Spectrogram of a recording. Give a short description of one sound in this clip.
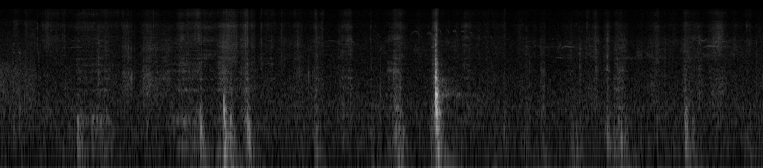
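Wooden poles knock and rub together as they are set in place.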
